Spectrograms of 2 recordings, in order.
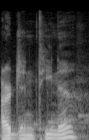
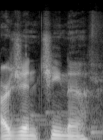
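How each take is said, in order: First: The 'ti' is said with a t sound. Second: The 'ti' is said with a ch sound.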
